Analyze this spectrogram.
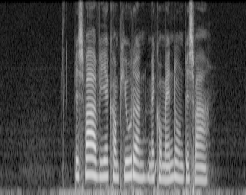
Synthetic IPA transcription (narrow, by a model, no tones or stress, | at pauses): b̥e̝sʋɑ̰̈ːʋiːækʰɒ̽mpʰjuːɾɐːnmekʰo̝mænd̥o̝nb̥e̝sʋɑ̰̈ː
